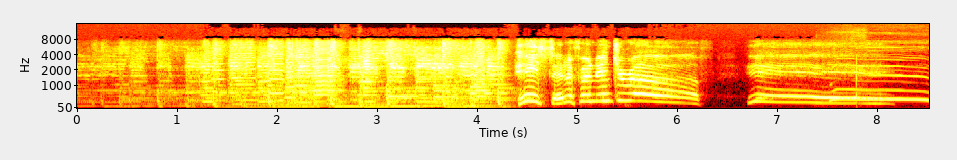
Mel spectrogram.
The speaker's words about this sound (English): There is the amazing theme tune that I spent £250 on getting commissioned this week.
